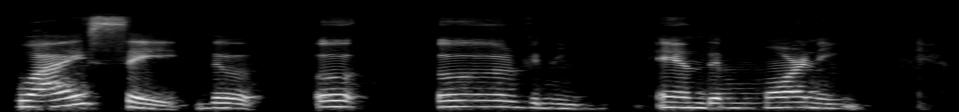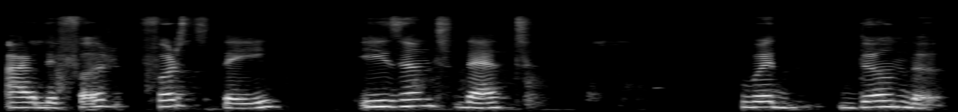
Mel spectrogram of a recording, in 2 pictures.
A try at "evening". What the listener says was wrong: The first part of why say, I think you said evening, but it's evening. The evening. Yeah, so the emphasis is at the very beginning.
